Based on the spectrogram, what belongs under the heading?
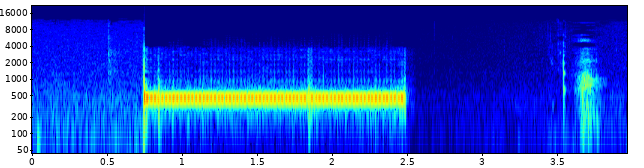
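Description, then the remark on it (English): A single steady electronic ringback tone on a phone call to a random number in Wichita, Kansas. It lasts under two seconds and is fairly loud, followed by silence and a couple of faint clicks. “Oh, God, it's ringing.”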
